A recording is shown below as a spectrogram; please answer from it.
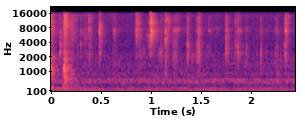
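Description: Typing on a computer keyboard: light, irregular key clicks over a low steady room hum.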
